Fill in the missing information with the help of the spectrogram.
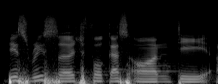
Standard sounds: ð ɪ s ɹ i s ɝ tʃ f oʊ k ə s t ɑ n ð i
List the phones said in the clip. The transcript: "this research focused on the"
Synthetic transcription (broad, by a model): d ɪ s ɹ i s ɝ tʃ f oʊ k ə s ɑ n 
